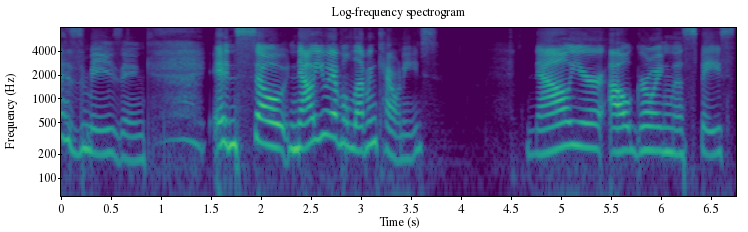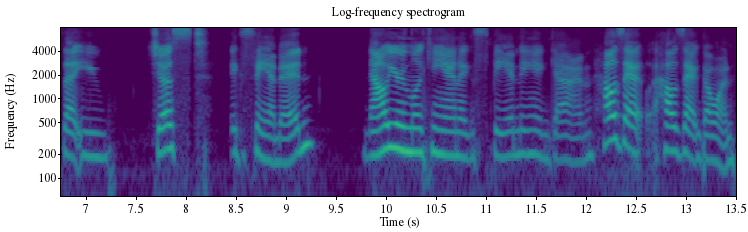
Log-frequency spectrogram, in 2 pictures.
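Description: A woman's bright, sharp, fairly high voice in an American accent, fairly slow, with lively intonation and big swings in loudness. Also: very clean recording, silent background. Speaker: radio host. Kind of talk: casual interview. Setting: radio show.

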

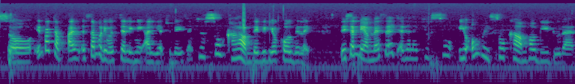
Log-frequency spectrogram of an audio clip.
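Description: A woman talks at a fairly quick pace and a fairly high pitch, with vocal fry. Her pitch swings very widely and her loudness shifts in big swings. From Uganda, early childhood in Kenya. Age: 40s. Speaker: radio journalist. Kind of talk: interview. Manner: calm.

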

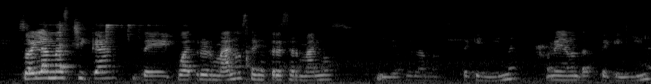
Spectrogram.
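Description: With noticeable background noise behind her, a woman with a fairly high voice speaks at a moderate pace. Her intonation is lively and her loudness swings widely. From Mexico, Tijuana. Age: 30s. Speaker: marketer and podcaster. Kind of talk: casual chat.

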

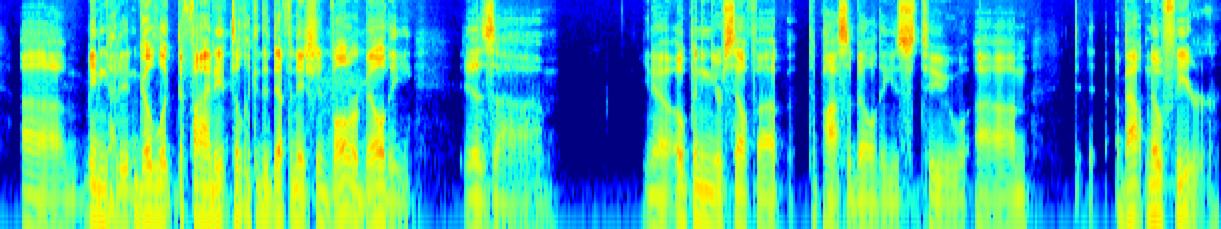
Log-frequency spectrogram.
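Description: Here is a man with an American accent and an unremarkable speaking voice. His pitch is fairly low with ordinary variation, and his pace is moderate. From Texas (Houston). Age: 50s. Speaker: divorce support group leader. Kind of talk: casual interview.

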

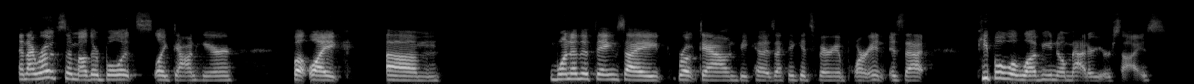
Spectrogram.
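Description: A woman with an ordinary speaking voice talks at medium pitch and a moderate pace, with ordinary pitch variation. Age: late 20s. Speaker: podcast co-host. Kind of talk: casual chat. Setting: video call.

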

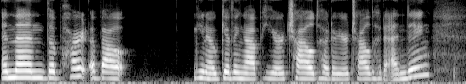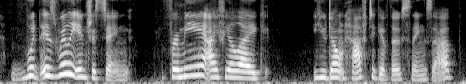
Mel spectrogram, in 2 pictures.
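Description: A woman with an unremarkable speaking voice, fairly high pitch, lively intonation, and a fairly slow pace. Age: 20s. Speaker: podcast co-host. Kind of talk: casual chat.

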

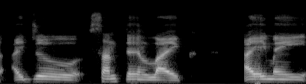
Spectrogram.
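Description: With a Russian accent, a man speaks in a bright, sharp tone, with a dry, close sound and no echo. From Russia, Moscow. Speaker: podcast guest. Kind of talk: casual interview. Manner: halting.

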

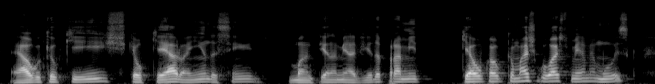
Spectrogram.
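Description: A man's normal speaking voice at medium pitch, fairly quick in pace with ordinary pitch variation, in a dry, close sound with no echo and a quiet background. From Rio de Janeiro state, Brazil (Rio Bonito). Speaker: musician. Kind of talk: casual chat.

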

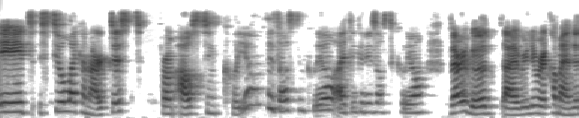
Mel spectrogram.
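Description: A woman with a Portuguese accent speaks at a fairly high pitch. Her loudness shows big swings. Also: moderate pace. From Brazil. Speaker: product manager. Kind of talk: casual interview.

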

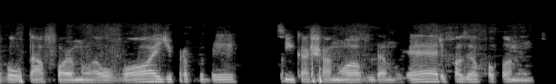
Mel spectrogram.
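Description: A man's fairly low voice, monotone and flat in intonation, at a moderate pace, with a dry, close sound and no echo. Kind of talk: casual chat. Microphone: too quiet.

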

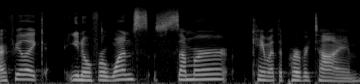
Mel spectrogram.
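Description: In a very clean recording with a silent background, a woman talks at a moderate pace with medium pitch, ordinary pitch variation and an unremarkable speaking voice. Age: 20s. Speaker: real estate agent. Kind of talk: casual chat. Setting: office.

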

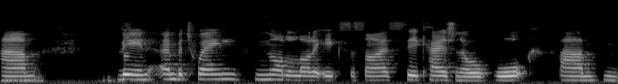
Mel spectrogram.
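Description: Speaking in a New Zealand accent, a woman holds a monotone, flat intonation at a medium pitch. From New Zealand, Northland (Whangarei Heads). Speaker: property lawyer and fasting follower sharing her story. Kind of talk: casual interview. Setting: phone call.

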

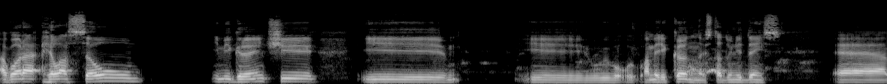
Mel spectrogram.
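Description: Pausing long and often, a man at medium pitch speaks at a very slow pace with fairly even intonation. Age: 20s. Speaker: aspiring reporter. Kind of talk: casual chat.

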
